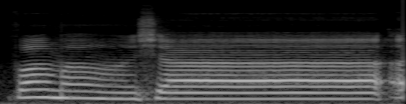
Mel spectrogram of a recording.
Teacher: نون کی آواز کو ناک میں چھپا کر پڑھنا ہے، اس کو واضح کر کے نہیں پڑھنا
